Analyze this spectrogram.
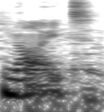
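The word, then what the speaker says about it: knight: ночь рыцарь, да, что пишем через букву K, но произносим все равно как ночь, night.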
